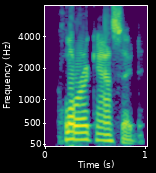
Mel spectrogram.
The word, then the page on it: chloric acid: American English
